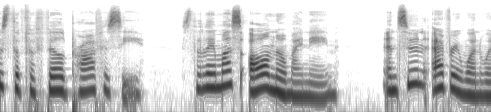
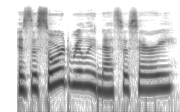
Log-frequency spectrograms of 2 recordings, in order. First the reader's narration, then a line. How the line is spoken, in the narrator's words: I asked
